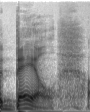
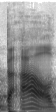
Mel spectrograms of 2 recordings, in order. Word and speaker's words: Baal: And then there was human sacrifices to Baal, or Baal, depending on how you want to pronounce that.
